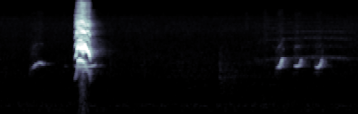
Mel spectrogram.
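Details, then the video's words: Molting pet parrot indoors makes a brief whistled note, then an explosive harsh squawk, and after a quiet spell three short, clipped chirps in quick even succession. "Parrot Chirping Sounds | Natural Parrot Sounds | Parrot Calling Sounds"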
